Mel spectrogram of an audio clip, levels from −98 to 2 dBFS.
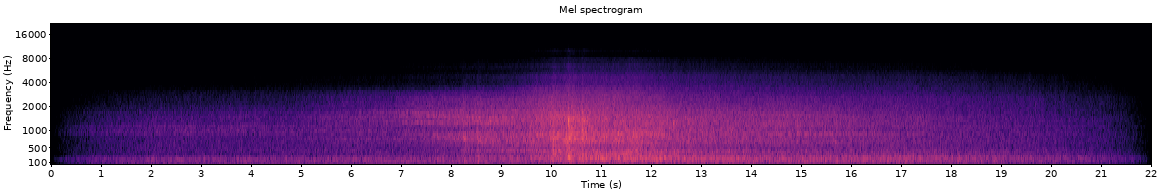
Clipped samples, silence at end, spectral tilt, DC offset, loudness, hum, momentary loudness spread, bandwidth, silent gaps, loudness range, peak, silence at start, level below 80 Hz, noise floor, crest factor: under 0.1%; 0.75 s; -6.5 dB/octave; under 0.1%; -41 LUFS; none; 23 LU; 10.5 kHz; none; 23 LU; -16 dBFS; 0.8 s; -70 dBFS; -77 dBFS; 28 dB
